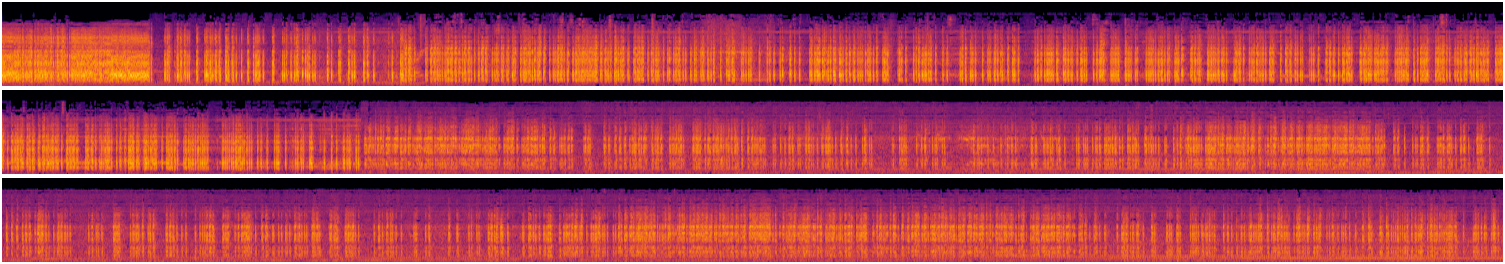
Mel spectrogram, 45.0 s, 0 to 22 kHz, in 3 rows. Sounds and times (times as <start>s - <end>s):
Radio: 0.0s - 45.0s
Speech: 24.3s - 25.0s.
